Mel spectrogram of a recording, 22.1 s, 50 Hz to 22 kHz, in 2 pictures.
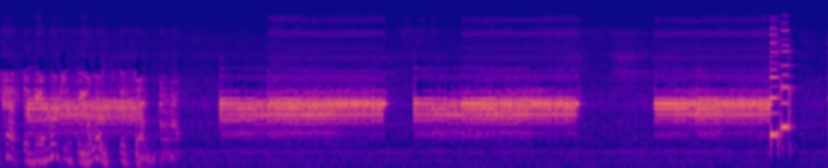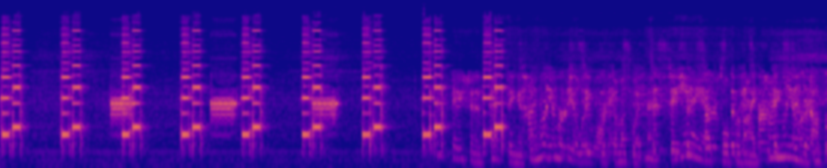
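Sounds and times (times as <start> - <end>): short stacked-tone beeps: 10.3 - 17.8.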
